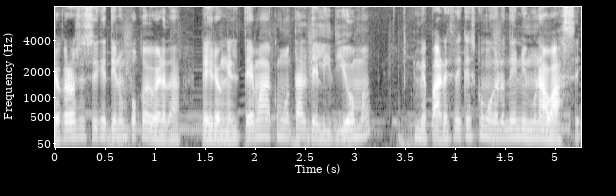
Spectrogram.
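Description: Over music in the background, a man talks at a very fast pace in a medium-pitched voice. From Cuba. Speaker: podcast co-host. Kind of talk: casual chat.

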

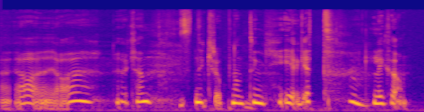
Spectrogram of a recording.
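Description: A woman speaks at a fairly slow pace with ordinary pitch variation. Her voice is fairly high in pitch, with a dark, mellow tone. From Sweden, Uppsala, grew up on a farm. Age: 30s. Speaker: craft author and tailor. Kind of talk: casual chat. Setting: studio.

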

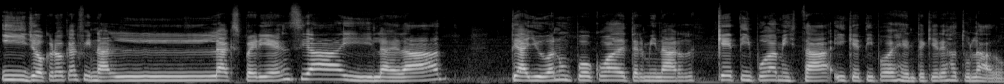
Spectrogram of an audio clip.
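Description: A woman speaks at a medium pitch in an unremarkable speaking voice. Her pace is fairly slow and her intonation fairly even. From Venezuela. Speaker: podcast co-host. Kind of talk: casual chat.

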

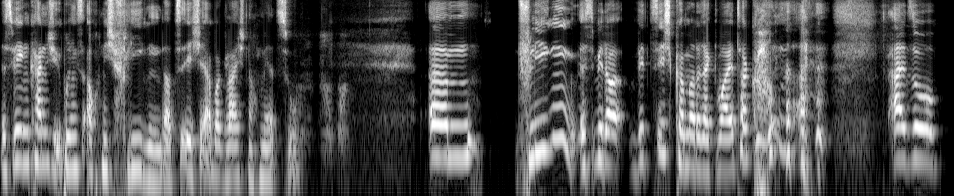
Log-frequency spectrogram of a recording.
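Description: Her fairly high voice makes very wide pitch swings as this woman speaks at a moderate pace with long, frequent pauses, all in a very clean recording over a silent background. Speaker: podcast co-host. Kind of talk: interview.

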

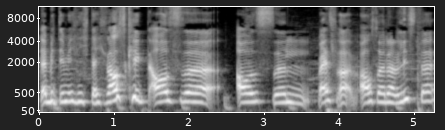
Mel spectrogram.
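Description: A woman's high-pitched voice at a very slow pace. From Austria, Salzburg, Serbian family. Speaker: podcaster. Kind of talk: casual monologue, German-Serbian code-switching. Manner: unscripted, halting.

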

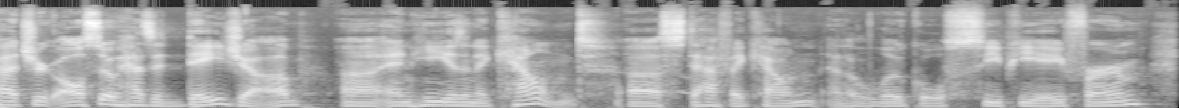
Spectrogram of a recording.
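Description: A man's normal speaking voice at medium pitch, fairly quick with hardly any pauses and ordinary pitch variation. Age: 30s. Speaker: podcast host. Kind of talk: casual interview; podcast intro monologue.

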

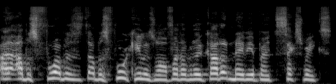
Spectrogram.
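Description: A man with an extremely high pitch and ordinary pitch variation speaks at a very fast pace. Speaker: podcast host. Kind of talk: casual interview chat.

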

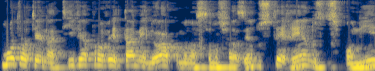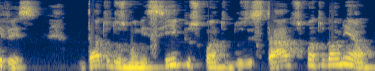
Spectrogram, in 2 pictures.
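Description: His voice has a dark, mellow tone and sits fairly high for a man. The man moves at a fairly quick pace with very wide pitch swings. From Sorocaba, interior of São Paulo state, Brazil. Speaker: state housing official and real estate businessman. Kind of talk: interview.

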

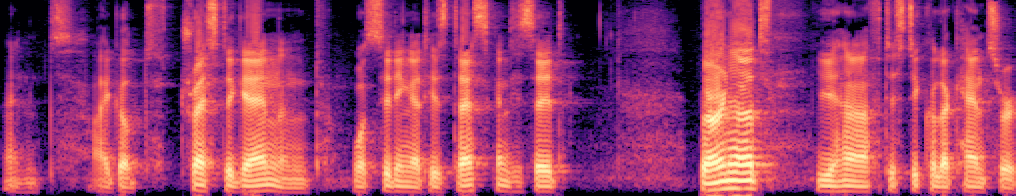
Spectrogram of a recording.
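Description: Very deep, low male voice with an Austrian accent, vocal fry and lively intonation, at a moderate pace broken by long, frequent pauses. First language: German. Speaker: podcaster and cancer survivor. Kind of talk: personal storytelling monologue.

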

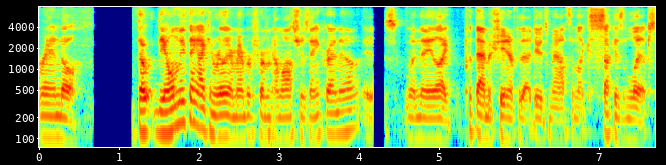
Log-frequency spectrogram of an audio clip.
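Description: The man talks at a fairly quick pace. His voice sits fairly low, with ordinary pitch variation. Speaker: podcast host. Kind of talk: casual chat. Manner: loud. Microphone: blue snowball on a laptop.

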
